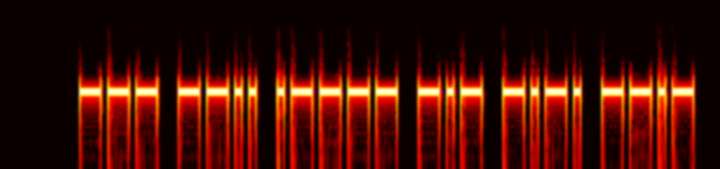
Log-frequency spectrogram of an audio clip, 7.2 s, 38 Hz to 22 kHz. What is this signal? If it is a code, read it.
Morse code, heard as a keyed tone, about 17 wpm, 700 Hz. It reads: OZ1KCQ
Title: DXCC-100 Call Signs - 6 Characters - 17wpm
